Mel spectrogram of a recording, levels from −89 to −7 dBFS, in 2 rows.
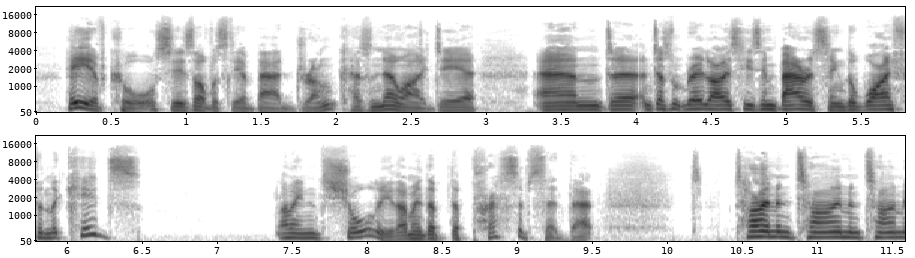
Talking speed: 205 wpm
